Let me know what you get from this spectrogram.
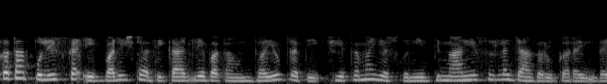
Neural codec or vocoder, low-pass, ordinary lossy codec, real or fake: codec, 24 kHz, 6 kbps, HILCodec; 3.6 kHz; Opus, 16 kbps; fake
